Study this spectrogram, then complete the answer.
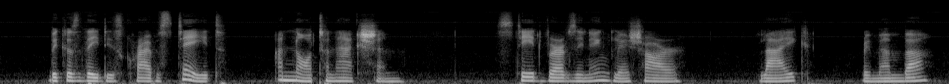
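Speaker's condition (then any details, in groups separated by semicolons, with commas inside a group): No condition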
